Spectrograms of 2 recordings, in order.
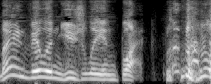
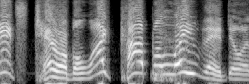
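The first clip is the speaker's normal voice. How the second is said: put-on big, squeaky, elderly woman voice; 3 semitones higher than usual. Retelling what an old woman said: imitating her big squeaky voice. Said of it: "this big squeaky voice".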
